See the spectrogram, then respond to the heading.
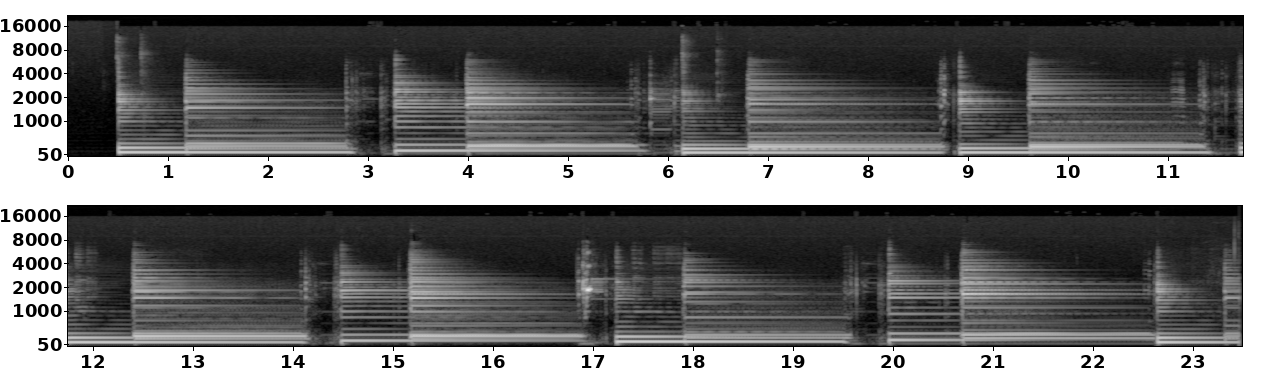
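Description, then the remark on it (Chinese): Clean electric guitar chords played through an effects unit with no reverb applied, about eight strummed chords each ringing roughly three seconds and cut off sharply with no tail. Steady, even loudness and no voices. “首先呢，我们先弹一个没有任何混响效果的轻音的吉他声音。”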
